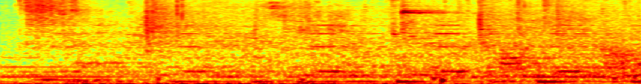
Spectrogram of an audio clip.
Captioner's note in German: Piepen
